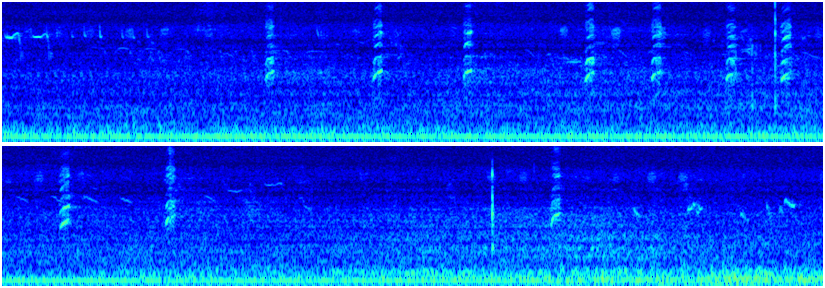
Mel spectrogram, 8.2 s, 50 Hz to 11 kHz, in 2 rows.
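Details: Black-winged stilt pacing to and fro and calling to warn its chicks, Yuanlin wetland, Taiwan, summer 2016: scattered sharp high yelps in loose runs, fading toward the end, with a loud low rumble beneath.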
